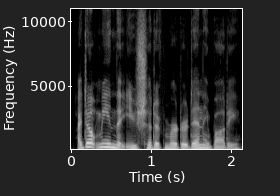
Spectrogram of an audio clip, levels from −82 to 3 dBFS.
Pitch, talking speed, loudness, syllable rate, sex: 190 Hz, 250 wpm, -19 LUFS, 7.0 syllables/s, female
